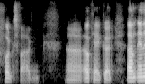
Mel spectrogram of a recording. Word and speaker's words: Volkswagen: VV in German or the V in German is pronounced like an F, right? Think with the forkswagen, right? your Volkswagen Folkswagen.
